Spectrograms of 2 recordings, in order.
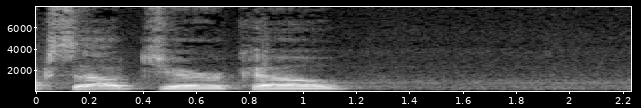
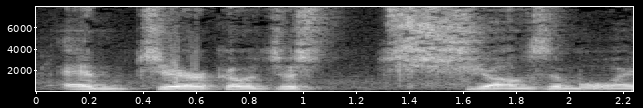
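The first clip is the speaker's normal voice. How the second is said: usual speaking voice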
